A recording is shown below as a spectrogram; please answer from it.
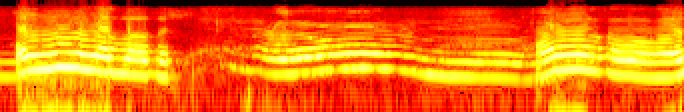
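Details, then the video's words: Border terrier Wilson sings in a row of tonal howls whose pitch wobbles up and down, with one long, gently arching note in the middle and a rougher, whinier start and finish. "Wilson the border terrier sings again"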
